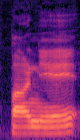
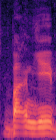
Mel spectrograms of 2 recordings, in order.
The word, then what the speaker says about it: Barnier: end and of course Barney as bangy by the way not Barney oh are you telling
